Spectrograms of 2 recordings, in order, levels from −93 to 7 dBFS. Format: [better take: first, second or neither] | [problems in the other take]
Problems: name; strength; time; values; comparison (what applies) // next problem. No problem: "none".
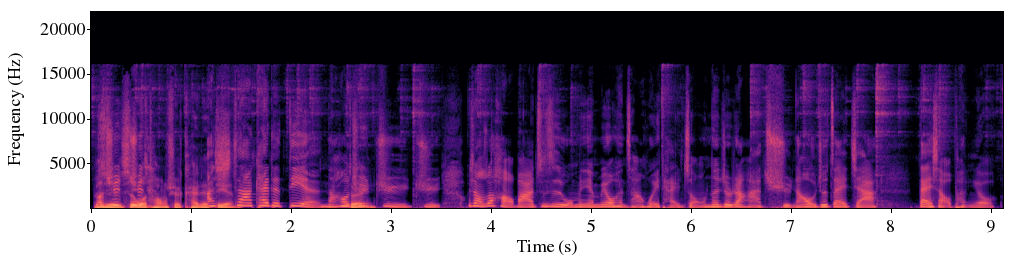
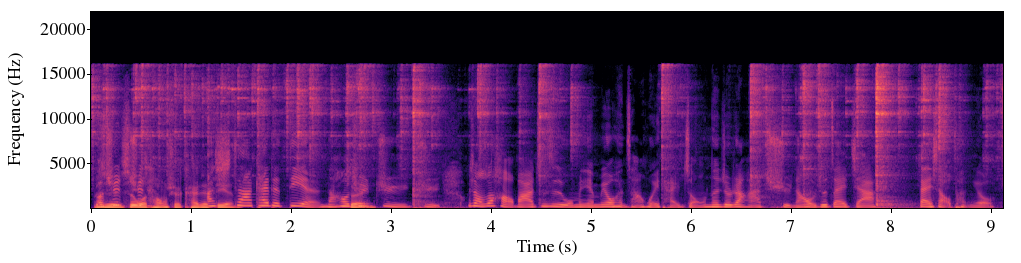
first | household noises; loud; throughout; 3 dB below the speech; faint in the first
